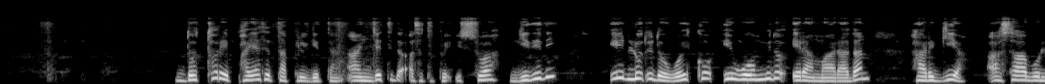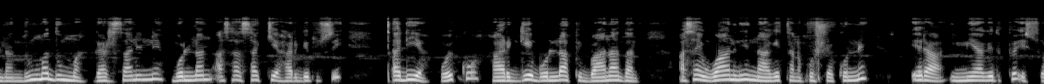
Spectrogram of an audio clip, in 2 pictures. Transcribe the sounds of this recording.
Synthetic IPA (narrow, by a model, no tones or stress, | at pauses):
d̪ɔt̪ːɔɾɛpʰɐjɐt̪ɛt̪ːapɪlɡɛt̪ːɐnɐnd͡ʒɛt̪ːɪd̪ɐ̰ʔɐsɐt̪ʊpːɛʔɪsːʊwaːɡɪd̪ɪd̪ɪ | ɪlʊt̪ʼːɪd̪ɔwɔjkːɔɪwo̞ːmːɪd̪ɔʔɛɾaːmaːɾaːd̪ɐn | hɐɾɡɪjɐ | ʔɐsaːbɔlːɐnd̪ʊmːɐd̪ʊmːɐɡɐɾsaːnɪnːɛbɔlːɐnɐ̰saːsɐkːɪjɐɦɐɾɡɛt̪ʊsːɪ | t̪ʼɐlɪjɐwɔjkːɔhɐɾɡɪjɐbɔlːaːpːɛbaːnaːd̪ɐn | ʔɐsɐjwaːnɪd̪ɪnaːɡɛt̪ːɐnɐkɔʃːɪjaɐkːɔnːɛ | ɛɾaːɪmːɪjaːɡeːt̪ʊ̥pːɛɪsːʊwaː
